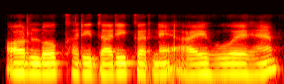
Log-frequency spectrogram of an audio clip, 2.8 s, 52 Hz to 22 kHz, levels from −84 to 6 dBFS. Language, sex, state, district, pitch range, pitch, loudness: Hindi, male, Karnataka, Bangalore, 115-120 Hz, 115 Hz, -16 LUFS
